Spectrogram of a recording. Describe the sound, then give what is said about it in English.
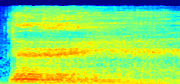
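A deep, raspy growl voiced by a person, starting abruptly and holding steady for over a second with a rough, rumbling texture and no words. “It made a growling noise.”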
